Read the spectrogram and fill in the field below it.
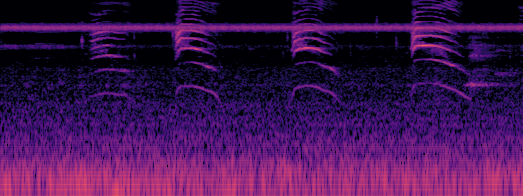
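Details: A mother cat and her kitten playing together at night; four high, arched meows rich in harmonics, each rising then sliding down, spaced about a second apart over a steady low hum and a faint high tone.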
